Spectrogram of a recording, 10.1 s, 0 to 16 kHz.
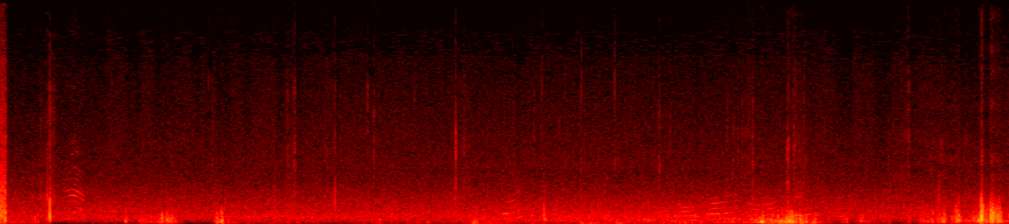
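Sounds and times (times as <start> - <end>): wind on microphone: 1.2 - 2.5, 4.2 - 10.0.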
